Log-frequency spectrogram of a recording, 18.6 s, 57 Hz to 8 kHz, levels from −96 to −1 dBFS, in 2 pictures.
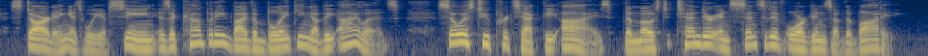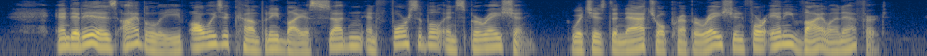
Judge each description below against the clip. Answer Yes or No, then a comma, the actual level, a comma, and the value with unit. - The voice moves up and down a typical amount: No, wide, 5.7 semitones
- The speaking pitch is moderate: No, low, 125 Hz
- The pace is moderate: Yes, average, 160 wpm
